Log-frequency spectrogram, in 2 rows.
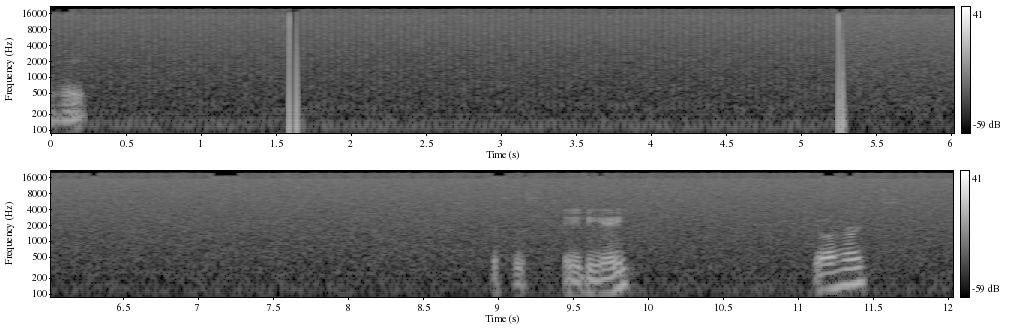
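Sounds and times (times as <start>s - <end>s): fast fine ticking: 0.0s - 5.5s
steady electronic hiss: 0.0s - 12.0s
sharp pop: 1.5s - 1.8s, 5.2s - 5.5s.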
